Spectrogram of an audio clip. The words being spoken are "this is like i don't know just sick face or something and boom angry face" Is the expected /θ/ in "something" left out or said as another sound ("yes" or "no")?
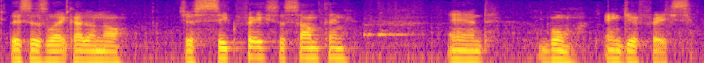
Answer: no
